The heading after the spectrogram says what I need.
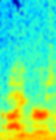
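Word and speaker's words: Uyghur: east of turkey well they're called the orer igers or or or uh I believe it's spelled u y g h e r and they are islamics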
